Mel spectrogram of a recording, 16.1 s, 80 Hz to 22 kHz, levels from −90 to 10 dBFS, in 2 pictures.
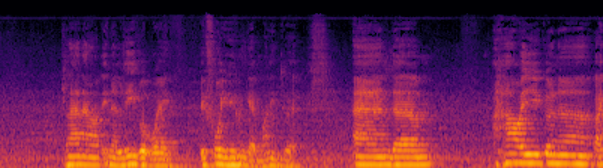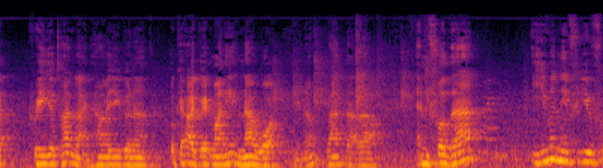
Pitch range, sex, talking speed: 130-165 Hz, male, 170 wpm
